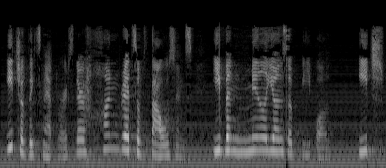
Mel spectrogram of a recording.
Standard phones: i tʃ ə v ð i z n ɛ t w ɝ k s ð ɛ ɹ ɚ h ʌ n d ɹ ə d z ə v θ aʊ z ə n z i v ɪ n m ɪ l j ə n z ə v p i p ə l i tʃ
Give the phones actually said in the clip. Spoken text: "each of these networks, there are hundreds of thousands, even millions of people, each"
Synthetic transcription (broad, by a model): i tʃ ə v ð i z n ɛ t w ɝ k s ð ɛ ɹ h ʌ n d ɹ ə d s ə v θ aʊ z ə n s i v ɪ n m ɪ l j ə n s ə v p i p ə l i tʃ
